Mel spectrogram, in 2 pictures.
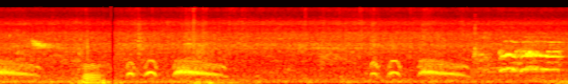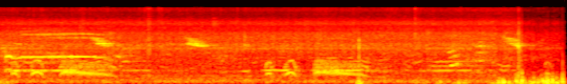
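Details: Spotted dove, a male calling a female, in a recording used to draw wild birds near: low arched cooing phrases in repeated groups, with higher chirps from other birds and background noise.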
